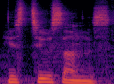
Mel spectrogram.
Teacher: Two sons thì ở đây chúng ta sẽ xuống giọng một chút xíu ở đây ha.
